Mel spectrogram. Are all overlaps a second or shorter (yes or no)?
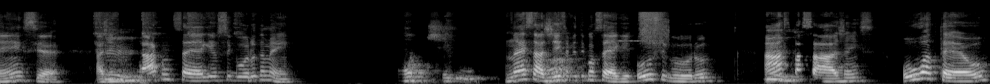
yes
